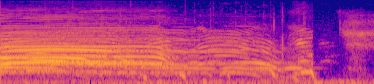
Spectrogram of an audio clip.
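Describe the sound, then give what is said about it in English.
A rally crowd cheers loudly, many voices shouting and whooping together in a dense, sustained roar that drops off suddenly near the end, leaving a faint hiss. “And then the reaction of the crowd, like, there's a pause.”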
